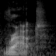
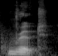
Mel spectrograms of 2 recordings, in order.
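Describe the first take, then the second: First: Route is said with an American pronunciation. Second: Route is said with a non-American pronunciation.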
